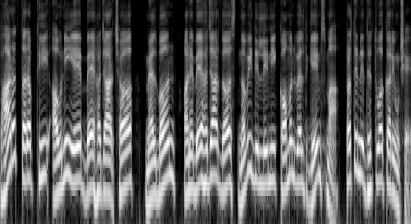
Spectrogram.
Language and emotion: Gujarati, neutral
